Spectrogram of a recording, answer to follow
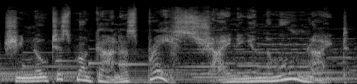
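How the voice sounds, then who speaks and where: A woman narrating a fairy tale for a video game in an expressive, measured storytelling manner. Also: low voice. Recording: faint music behind the voice.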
